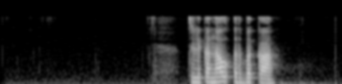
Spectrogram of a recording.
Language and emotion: Russian, neutral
